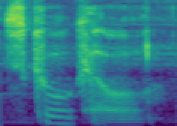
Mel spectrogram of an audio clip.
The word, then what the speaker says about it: Schuylkill: How do you go about pronouncing it? Schuylkill. – Schuylkill. – Schuylkill. – Schuylkill. – Okay. – Good. I was way off. It's like the SCH, like school.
